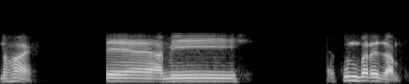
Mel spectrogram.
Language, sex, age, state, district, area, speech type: Assamese, male, 30-45, Assam, Goalpara, urban, conversation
